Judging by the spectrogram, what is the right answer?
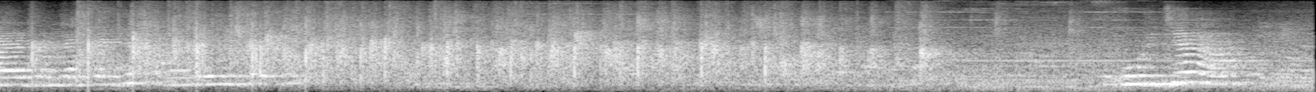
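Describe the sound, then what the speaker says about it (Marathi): An audience applauds a children's drama performance on stage, with scattered clapping rising and fading over several seconds as a voice speaks over it. "मग एकदा जोरदार टाळ्या झाल्या पाहिजे"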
